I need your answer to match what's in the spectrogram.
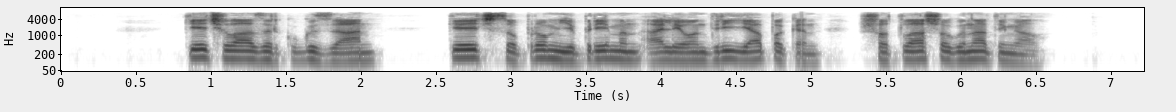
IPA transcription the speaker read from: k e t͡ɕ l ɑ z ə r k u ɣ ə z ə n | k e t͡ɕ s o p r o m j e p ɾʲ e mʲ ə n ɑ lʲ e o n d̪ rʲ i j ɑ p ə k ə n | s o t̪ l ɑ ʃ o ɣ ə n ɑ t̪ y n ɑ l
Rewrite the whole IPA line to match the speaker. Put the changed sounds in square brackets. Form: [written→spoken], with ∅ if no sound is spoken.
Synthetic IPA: k e t͡ɕ l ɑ z ə r k u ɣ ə z [ə→ɑ] n | k e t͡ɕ s o p r o m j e p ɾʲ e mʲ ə n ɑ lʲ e o n d̪ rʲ i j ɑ p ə k ə n | [s→ʃ] o t̪ l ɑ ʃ o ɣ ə n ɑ t̪ y [n→ŋ] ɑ l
